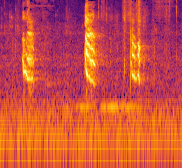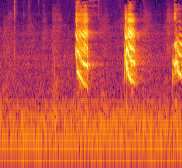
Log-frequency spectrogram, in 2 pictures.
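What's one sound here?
A young parrot chick gives shrill, falling squawks again and again.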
